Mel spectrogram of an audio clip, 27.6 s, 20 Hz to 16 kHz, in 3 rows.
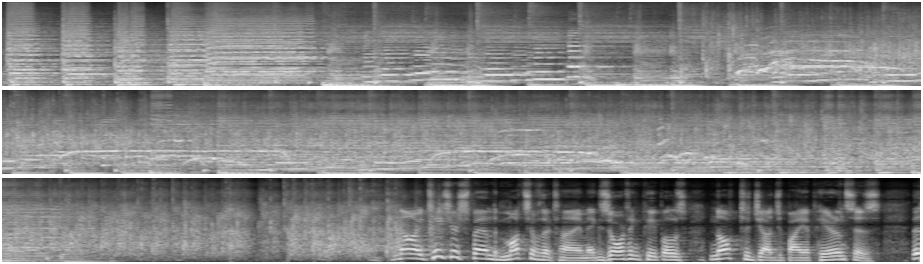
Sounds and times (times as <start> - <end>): Music: 0.0 - 20.0.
